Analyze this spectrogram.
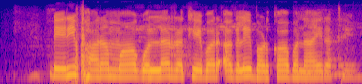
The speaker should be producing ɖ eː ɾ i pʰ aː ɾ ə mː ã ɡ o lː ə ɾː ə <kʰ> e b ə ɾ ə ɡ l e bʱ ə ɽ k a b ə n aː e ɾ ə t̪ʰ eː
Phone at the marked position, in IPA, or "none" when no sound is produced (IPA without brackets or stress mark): kʰ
